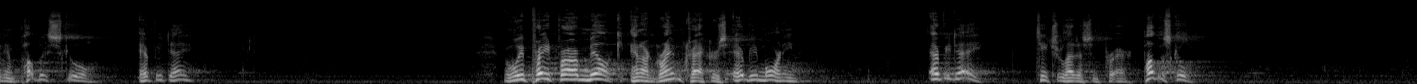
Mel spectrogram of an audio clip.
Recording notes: during the Sunday Morning service on July 2, 2023, at North Valley Baptist Church in Santa Clara, California.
